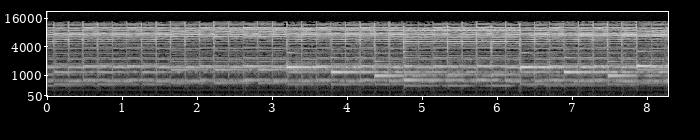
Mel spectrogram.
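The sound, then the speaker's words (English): A bright, electronic ringing melody plays continuously with no voices, its repeating high notes chiming in a steady, insistent pattern like a phone ringtone, loud. “Singing. Ringing tune.”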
